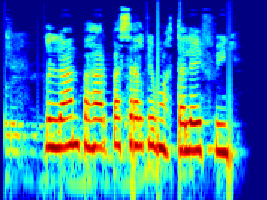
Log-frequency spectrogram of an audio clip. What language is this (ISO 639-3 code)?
pus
